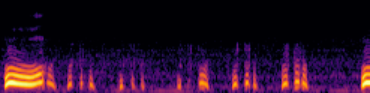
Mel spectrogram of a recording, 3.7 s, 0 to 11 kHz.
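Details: Eurasian eagle-owls duetting at the nest in the Eifel, 13 December 2013, 17:25, with the male present. A deep wavering hoot opens and another begins at the end, with a run of short, low, clipped notes between.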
